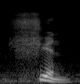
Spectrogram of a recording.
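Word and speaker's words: ش: Dibacanya adalah gigi dua-duanya shin. Gigi dua-duanya dicakupkan, terus keluarkan suara shin.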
